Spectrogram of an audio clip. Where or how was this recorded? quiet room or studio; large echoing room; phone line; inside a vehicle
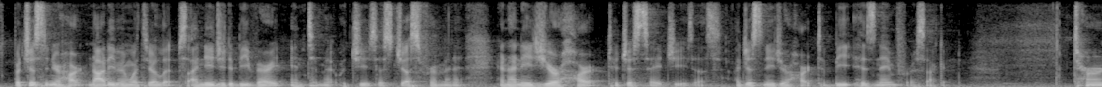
large echoing room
